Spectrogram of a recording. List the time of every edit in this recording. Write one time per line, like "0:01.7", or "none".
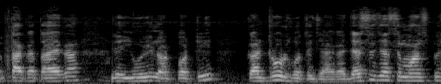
0:01.1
